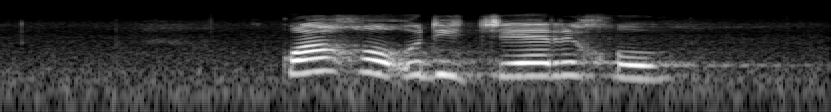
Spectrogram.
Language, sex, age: Northern Sotho, female, 24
